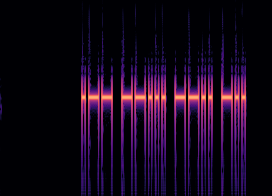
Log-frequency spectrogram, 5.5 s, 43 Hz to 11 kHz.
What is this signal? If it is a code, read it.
Morse code, heard as a keyed tone, about 18 wpm, 700 Hz. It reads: W7ZD
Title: Speed Racing - USA Call Signs 15wpm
